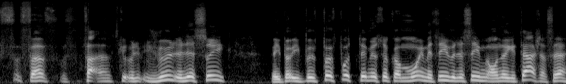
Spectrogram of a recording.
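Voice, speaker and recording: A man's fairly high voice in a Quebec accent, very fast, with a dry, close sound and no echo. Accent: Quebec French, colloquial. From Quebec, Sorel-Tracy islands area. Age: 60s. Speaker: excavation business owner. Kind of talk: interview. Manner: halting, many repetitions.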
